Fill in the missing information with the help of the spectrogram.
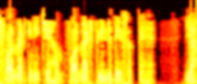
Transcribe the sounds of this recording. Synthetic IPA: t͡ʃfɔːɾmɛːʈkeniːt͡ʃeɦɐmfɔːɾmɛːʈfiːlɖd̪eːkʰsɐk̚t̪eɦɛ̰̃ː | jɐɦ

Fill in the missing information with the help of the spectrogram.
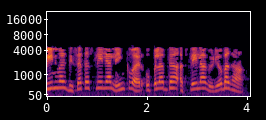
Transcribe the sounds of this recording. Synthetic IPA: inʋəɾd̪isət̪əsleljaliŋkʋəɾupələb̚d̪ʱəʔəslelaʋiɽijobəɡʱa

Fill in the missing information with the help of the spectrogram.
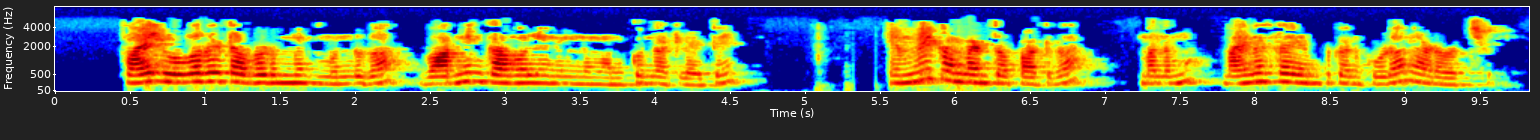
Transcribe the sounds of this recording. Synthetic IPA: pʰɐjɔːʋɐɾeʈɐʋːɐɽɐmnɐkumund̪uɡaːʋaːɾniŋɡkaːʋaːlenimɐnɐmɐnukunːɐʈlɐjt̪e̞ː | e̞mʋiːkɐmːeːɳɖ̚t̪oːpaːʈuɡaː | mɐnɐmumɐjnɐsɐjempikɐnikuːɽaːʋaːɽɐʋɐt͡ʃːu̥

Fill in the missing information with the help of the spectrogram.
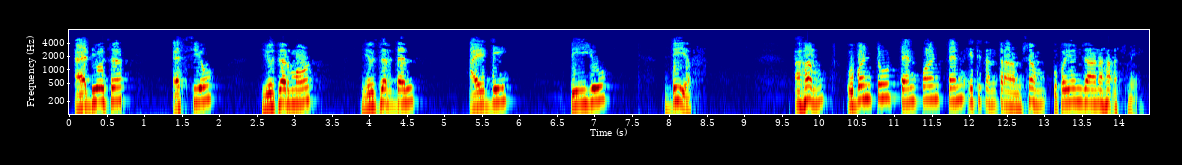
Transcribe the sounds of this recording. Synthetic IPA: ɛːɖjuːzɐɾ | esjuː | juːzɐɾmoːɖ | juːzɐɾɖel | ɐjɖiː | ɖiːjuː | ɖief | ɐɦɐm | ubɐɳʈuʈenpoːjɳʈːeneʈit̪ɐnt̪ɾaːmʂɐmupɐjuɲd͡ʒaːnɐɦɐʔɐsmḛː

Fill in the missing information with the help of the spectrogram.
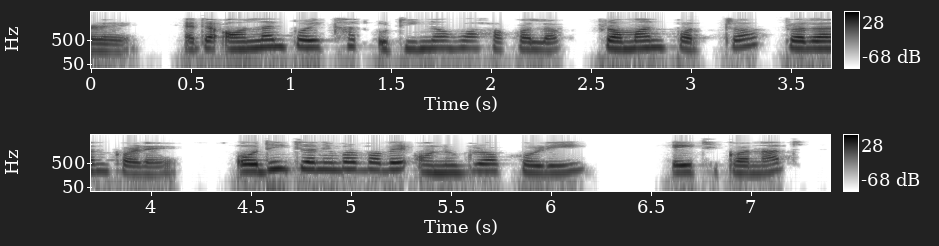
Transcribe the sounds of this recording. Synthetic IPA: ɹɛ | ɛtaʔɔnlajnpoɹikʰːatutinːɔɦʊwaxɔkɔlɔk̚pɹɔmanpɔtɹɔpɹɔdankɔɹɛ | odʱik̚zanibɔɹbabɛʔonuɡɹɔɦkoɹi | ejtʰikɔnat

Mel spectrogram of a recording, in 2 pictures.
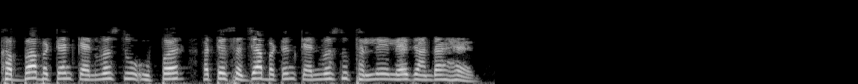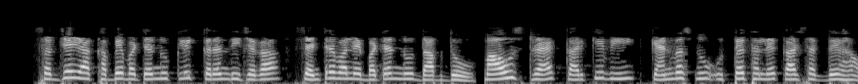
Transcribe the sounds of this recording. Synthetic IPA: kʰəbːaːbəʈənkɛːnʋəsnũːʊpːəɾət̪eːsəd͡ʒaːbəʈənkɛːnʋəsnũːt̪ʰəlːeːlɛːd͡ʒãːnd̪aːɦɛː | səd͡ʒeːjaːkʰəbːeːbəʈənːũːklɪkːəɾənd̪iːd͡ʒəɡaːsɛ̃ːɳʈəɾʋaːleːbəʈənːũːd̪əbd̪oːmaːuːsɖɾɛːkːəɾkeːʋiːkɛːnʋəsnũːʊt̪ːəːt̪ʰəlːeːkəɾsək̚d̪eːɦã

